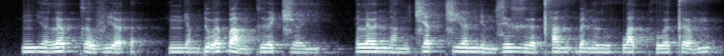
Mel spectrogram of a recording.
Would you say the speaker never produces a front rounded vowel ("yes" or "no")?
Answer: yes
